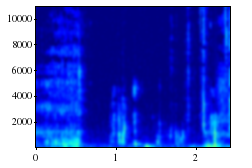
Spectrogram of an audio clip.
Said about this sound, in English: So I like having a quick sip of tea before I start. This tea is called Revitalize.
